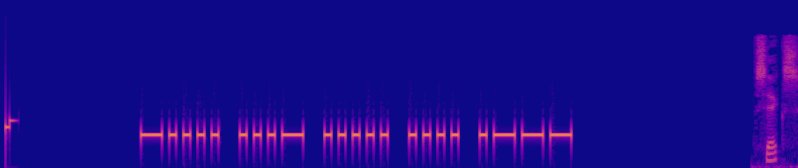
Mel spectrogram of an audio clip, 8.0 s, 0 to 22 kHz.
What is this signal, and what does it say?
Morse code, heard as a keyed tone, about 17 wpm, 700 Hz. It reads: 6V5HJ
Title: Five Challenging Letter-Number Combinations 17wpm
